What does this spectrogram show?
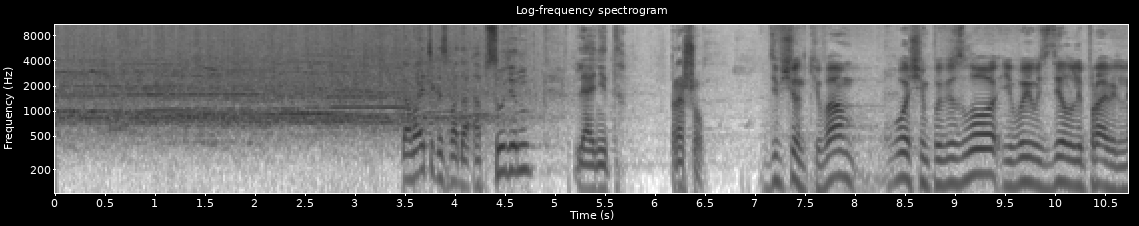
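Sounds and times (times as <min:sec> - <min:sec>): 
audience applause: 0:00.0 - 0:05.7
speech: 0:03.4 - 0:10.7.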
